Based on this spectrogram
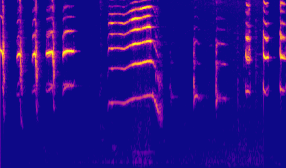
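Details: Asian pied starling song for luring captive starlings to sing: a string of short clipped whistles at about four per second, a long rich descending whistle, then more brief sharp notes over faint background rumble.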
